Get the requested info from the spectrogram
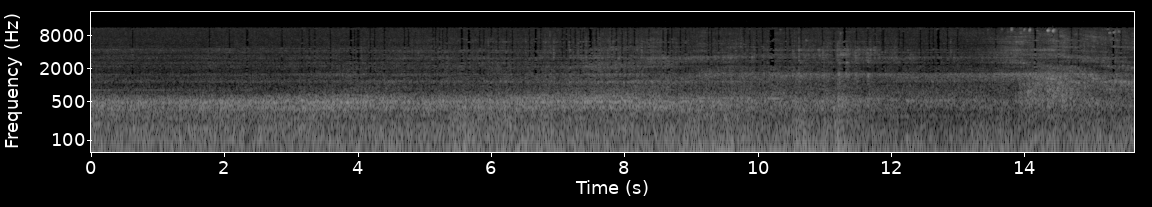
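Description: Low, steady rumble of a bilevel passenger train running away down the track.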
